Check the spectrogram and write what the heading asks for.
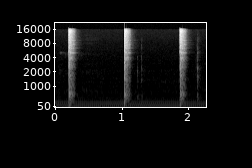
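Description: FL Studio metronome clicking the record count-in at 72 BPM: three short clicks evenly spaced under a second apart, over a faint low hum.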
